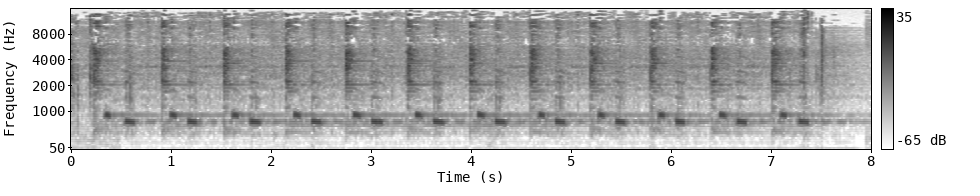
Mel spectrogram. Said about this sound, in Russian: Она не обратила внимания, что часы в большой комнате пробили 12 раз.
